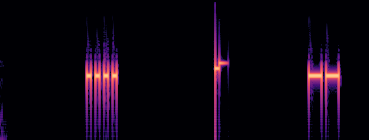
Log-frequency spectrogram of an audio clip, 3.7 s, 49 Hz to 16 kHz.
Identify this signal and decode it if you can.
Morse code, heard as a keyed tone, about 27 wpm, 700 Hz. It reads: H M
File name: Single-Letter-Number-28wpm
